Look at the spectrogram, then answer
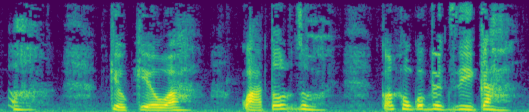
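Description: A woman putting on a weepy young stepmother for a spoken story, her voice pushed up high and breaking into pleas. She sounds husky and a little distant. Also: normal speed. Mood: tearful. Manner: sobbing, high and pleading.

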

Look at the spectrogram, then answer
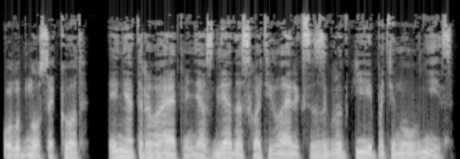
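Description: A man's voice: fairly low pitch, fast, warm tone, no room sound, clean studio sound. A man reading a first-person audiobook in a casual, crude, wisecracking manner. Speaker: audiobook narrator.

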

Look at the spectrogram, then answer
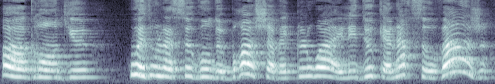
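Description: A woman's voice: medium pitch, animated, normal speed, darkish tone, close to an everyday voice. A woman reading a storybook aloud and voicing a bold, fierce old mother-in-law with a defiant, cool-headed manner.

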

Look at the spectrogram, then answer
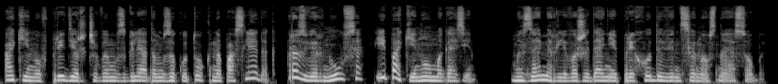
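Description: Expressive female audiobook narrator. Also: fairly low pitch, breathy edge, dry recording, clean studio sound. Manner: lively, expressive reading. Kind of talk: first-person audiobook narration.

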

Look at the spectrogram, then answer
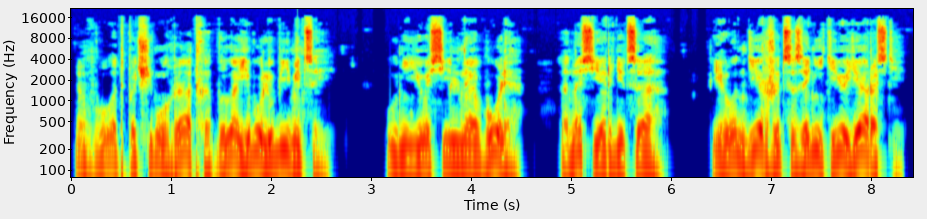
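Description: A man reads a novel aloud in the first person, telling the story at a measured, steady pace. His voice is very dark and husky, yet his pitch moves a lot, and the sound is close and dry with no room around it. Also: no echo. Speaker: audiobook narrator.

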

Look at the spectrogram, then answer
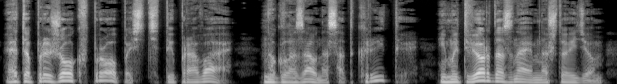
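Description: A man voicing a tired, gentle admiral who speaks softly but firmly. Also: fairly low pitch, animated, normal speed, dry recording, clean studio sound. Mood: soft, resolute. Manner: soft, quiet, tired. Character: weary, gentle male admiral, resolute.

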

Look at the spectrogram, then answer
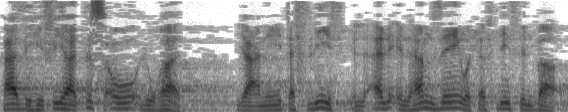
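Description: An older man with a medium-pitched voice teaches a classical text as a sheikh, explaining slowly and testing listeners with rhetorical questions. The lo-fi recording carries a long hall reverb.

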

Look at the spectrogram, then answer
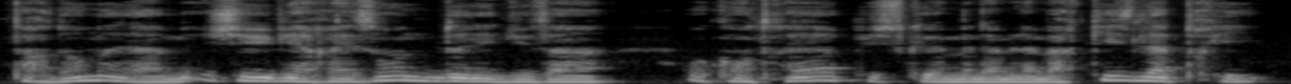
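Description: A man with a dark, husky voice voicing a garrulous young female country maid. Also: mid-range voice, moderate pace, natural voice. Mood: chatty. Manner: garrulous, rustic, breathless storytelling.

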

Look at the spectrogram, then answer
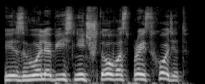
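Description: A woman reading the part of a stern, domineering older father-in-law, gruff and commanding. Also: a little high, fairly even intonation, fairly quick, darkish tone, lightly acted.

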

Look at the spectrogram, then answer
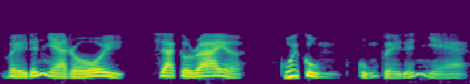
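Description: A man voicing a calm, sugary yet threatening ghostly old woman teacher in an audiobook story. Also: mid-range voice, takes it slowly, dry recording, natural voice. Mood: sweetly menacing. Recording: tinny lo-fi with faint music.

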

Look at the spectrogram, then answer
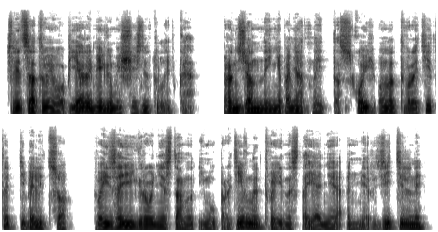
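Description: A man's voice: deep voice, normal speed, vocal fry, darkish tone, dry recording, studio quality. A man voicing a sullen, resentful Earthman visitor who speaks gloomily and under his breath. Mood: brooding. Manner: gloomy, muttering.

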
